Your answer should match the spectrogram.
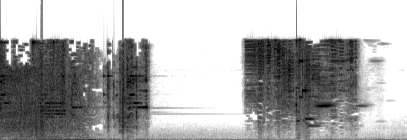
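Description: Logo-intro sound effects of shattering glass: a loud crash that cuts off about a second and a half in, then, after a short lull, a second burst of shattering with bright tinkling that fades out shortly before the end.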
